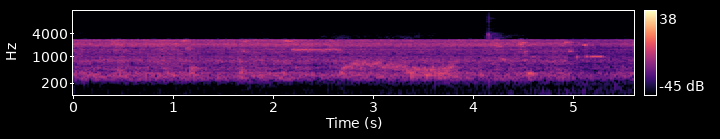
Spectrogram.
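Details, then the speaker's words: HF receiver on 80 meters, no preamp or attenuation, all shack earthing disconnected, antenna not resonant on this band: soft, steady hiss with no crackle, buzz or pulsing interference; the band's noise floor is low and clean. "relatively quiet as the antennas not sir resonant scuttle eighty meters"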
